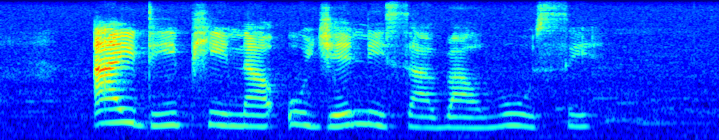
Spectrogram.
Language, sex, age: Venda, female, 22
